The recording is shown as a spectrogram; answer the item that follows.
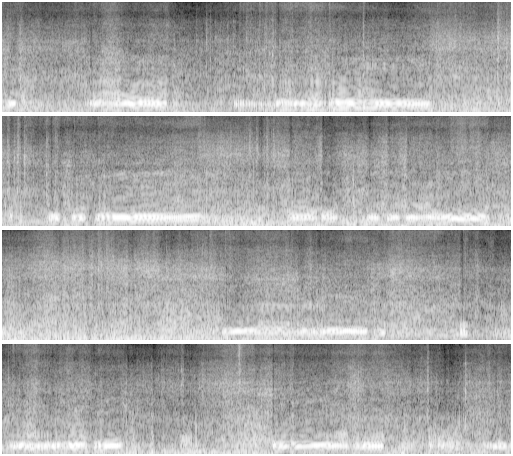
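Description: Enduro motorcycle engine ridden hard on a dirt trail, revving up and dropping back again and again every second or two as the throttle is worked, with frequent short knocks mixed in.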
